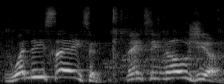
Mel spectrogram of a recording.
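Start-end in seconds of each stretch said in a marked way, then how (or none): 0.1-0.8 put-on loud, very high old lady voice; hard-of-hearing old lady. Old wife butts in on cop's story, loud high voice. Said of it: "The old lady don't hear real good". 1.2-2.1 high-pitched punchline delivery; old husband repeating. Acted. Old husband relays cop's remark to wife, high raised voice.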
